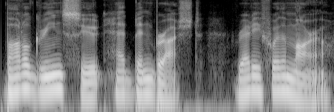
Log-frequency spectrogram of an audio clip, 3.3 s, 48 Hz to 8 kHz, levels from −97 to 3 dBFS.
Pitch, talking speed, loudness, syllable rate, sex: 105 Hz, 200 wpm, -17 LUFS, 5.2 syllables/s, male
